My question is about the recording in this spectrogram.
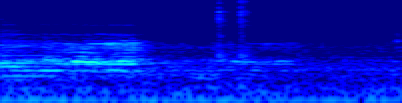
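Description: Near silence: room tone, with two faint clicks a little after one second in.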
